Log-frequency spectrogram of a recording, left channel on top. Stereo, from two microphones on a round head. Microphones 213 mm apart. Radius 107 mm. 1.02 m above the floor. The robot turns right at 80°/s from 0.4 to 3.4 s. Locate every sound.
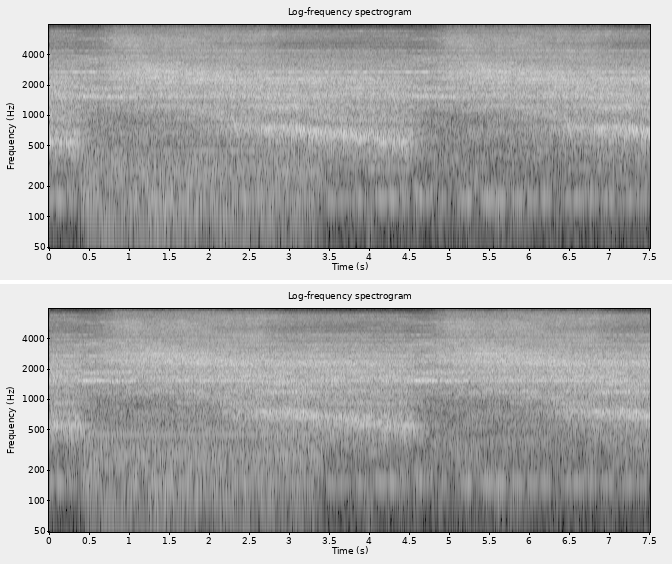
0.0 s running water: 70° left, 1.2 m; by 7.5 s 50° right, 1.2 m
